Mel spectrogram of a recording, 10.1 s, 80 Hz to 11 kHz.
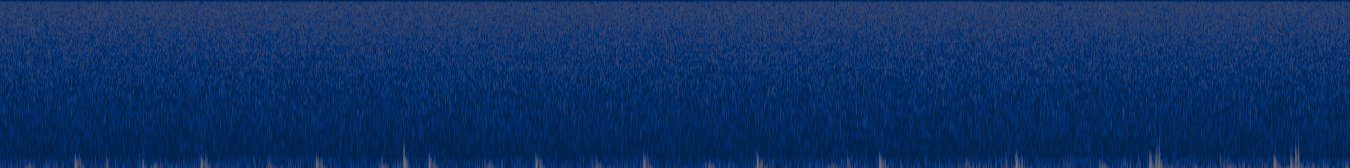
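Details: Female heartbeat recording: soft low thumps over a steady hum, roughly 70 to 80 beats a minute; an ordinary heartbeat.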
